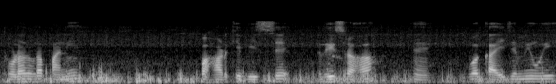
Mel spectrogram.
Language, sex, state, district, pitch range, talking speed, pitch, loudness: Hindi, male, Andhra Pradesh, Krishna, 120-130 Hz, 150 wpm, 125 Hz, -23 LUFS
